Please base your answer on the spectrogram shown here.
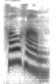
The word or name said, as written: ho-hum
